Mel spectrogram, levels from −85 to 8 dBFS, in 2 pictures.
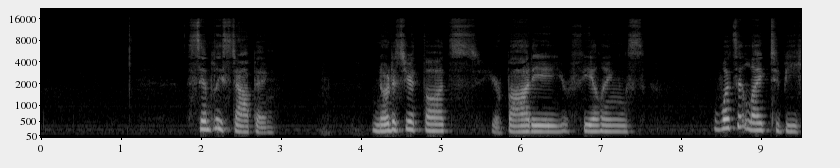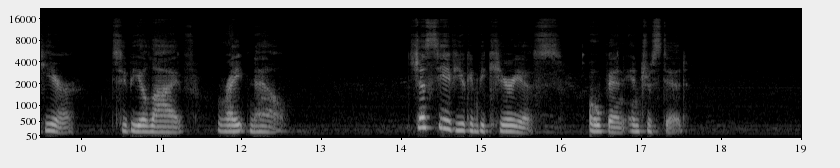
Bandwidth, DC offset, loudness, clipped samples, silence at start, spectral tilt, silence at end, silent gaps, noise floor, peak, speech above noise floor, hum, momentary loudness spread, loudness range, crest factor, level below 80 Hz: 16 kHz; under 0.1%; -33 LUFS; under 0.1%; 1.85 s; -6 dB/octave; 1.5 s; none; -69 dBFS; -14 dBFS; 36 dB; none; 18 LU; 5 LU; 20 dB; -80 dBFS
